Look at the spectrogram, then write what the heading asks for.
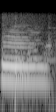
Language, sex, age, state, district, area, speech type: Sindhi, female, 45-60, Uttar Pradesh, Lucknow, urban, conversation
